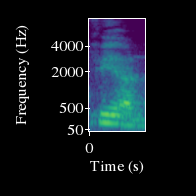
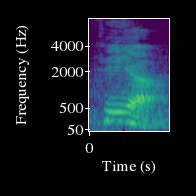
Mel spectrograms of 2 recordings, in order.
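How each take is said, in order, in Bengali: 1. শব্দটি উচ্চারিত r ধ্বনি দিয়ে শেষ হয়। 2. শব্দটি কোনো r ধ্বনি ছাড়াই শেষ হয়। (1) "এটার উচ্চারণ করি ফেয়ার, কিন্তু এটার উচ্চারণ হবে কি ফেয়ার হবে না" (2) "এটার উচ্চারণ হবে কি ফেয়া"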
